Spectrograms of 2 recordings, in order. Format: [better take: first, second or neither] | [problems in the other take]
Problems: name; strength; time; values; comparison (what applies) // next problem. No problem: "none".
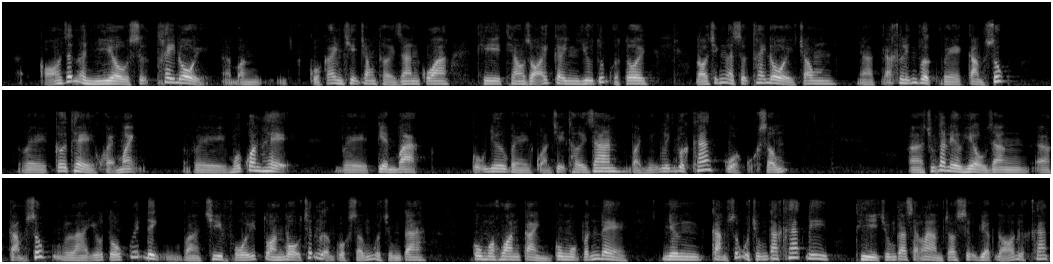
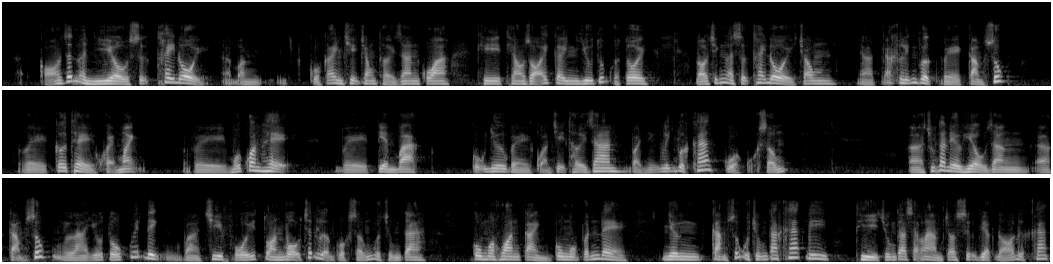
second | garbled, watery; badly; nothing above 7.5 kHz; slightly in the second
